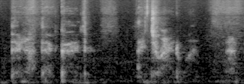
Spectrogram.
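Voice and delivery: hushed confession, no voice at all; whispered aside. Real, not acted. Telling viewers the donuts disappoint, whispered aside. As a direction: whisper it like a guilty secret.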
